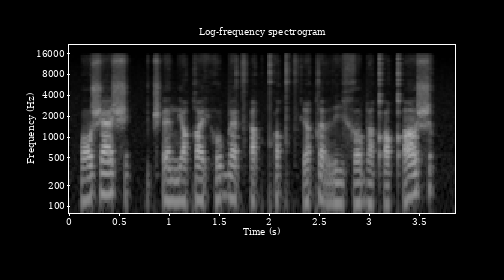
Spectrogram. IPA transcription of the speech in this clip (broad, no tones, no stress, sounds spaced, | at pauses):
ɔ ʃ æ ʃ | t͡ʃʼ ɛ n j ə q ə j h ʊ b æ t͡sʼ ɛ q kʷʰ ʌ q t͡sʼ i q ɾ ɪ r i x ʌ b æ qʼ u qʼ ʌ ʃ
